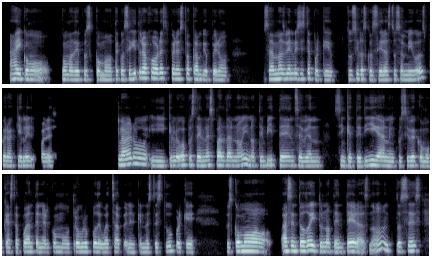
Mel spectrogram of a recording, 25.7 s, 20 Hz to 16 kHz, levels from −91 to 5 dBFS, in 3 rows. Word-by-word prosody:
"Ay, 195 0 +2
como 180 -2 -1 0.2
como 175 -1 0
de 165 0 +3
pues, 165 0 -6
como 165 -1 -2
te 170 - -2
conseguí 185 +4 -1
trabajo 215 0 +3
ahora, 210 0 +5
espero 210 -2 -2
esto 190 +1 -2
a 190 - -6
cambio", 180 -3 -1
pero, 165 -1 -1
o 155 0 -19 0.7
sea, 180 0 +1
más 195 +1 +2
bien 195 0 +1
lo - - +1
hiciste 190 +1 -3
porque 165 -4 -5 0.2
tú 170 - -7
sí 185 +2 -4
los 180 0 -1
consideras 165 0 -2
tus 170 0 -8
amigos, 170 +8 -1
pero 170 -2 0
a 165 0 -7
quién 170 0 -3
le 170 0 -1
parece. 160 -1 -5 1.3
Claro, 220 +3 +2
y 165 -1 -5
que 170 - -4
luego, 185 +2 +3
pues, 180 - -6
te 170 - +4
den 170 - +1
la 175 - -1
espalda, 175 -1 +1
¿no? 170 +2 -3
Y 215 -1 +1
no 170 -1 -4
te 170 - -6
inviten, 170 0 -1
se 165 -1 0
vean 160 0 -4 0.2
sin 165 -2 -6
que 155 -1 -1
te 155 0 -1
digan, 170 0 +1
inclusive 160 +2 -2
como 155 -2 -3
que 150 - -5
hasta 155 0 -6
puedan 165 +1 +1
tener 155 -1 -3
como 165 -1 -5
otro 155 +2 +1
grupo 165 0 +2
de 160 - +1
WhatsApp 155 +1 -3
en - - -4
el 150 -1 -6
que 150 - -10
no 155 0 -5
estés 155 +1 -6
tú, 185 +3 -3
porque, 155 -3 -2 0.6
pues, 165 -1 -6
cómo 180 - +5 0.2
hacen 185 0 +3
todo 185 +2 +7
y 195 -2 +5
tú 175 - -1
no 170 -1 0
te 160 - -1
enteras, 160 +3 +5
¿no? 225 +4 -2
Entonces, 195 -2 -2
170 Hz, 190 wpm, -21 LUFS, 165-185 Hz, 1.3 s, todo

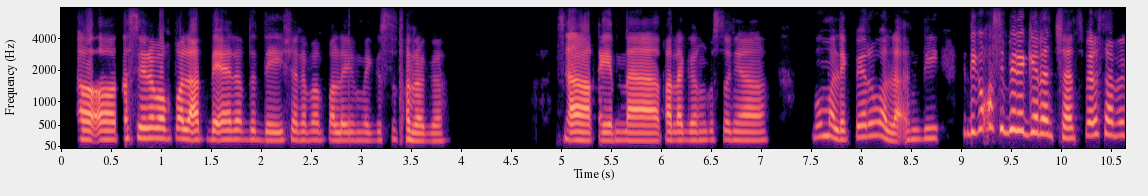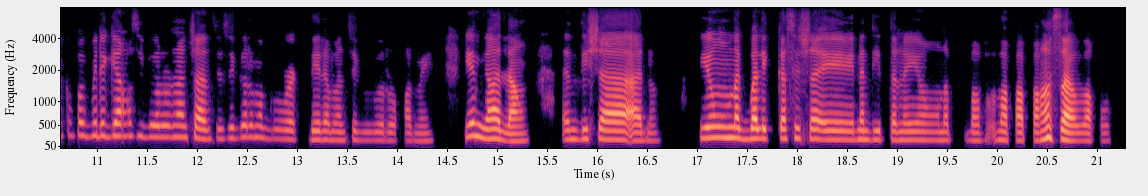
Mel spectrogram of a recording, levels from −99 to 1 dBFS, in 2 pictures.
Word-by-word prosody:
Oo, 190 -1 +5
kasi 215 +3 +1
naman 215 -2 +4
pala, 205 -4 +6
at 195 - -1
the 190 -2 +2
end 190 +1 +2
of 195 0 -4
the 190 - -5
day, 175 -1 -3
siya 185 -1 -6
naman 180 0 -6
pala 175 -1 -2
yung 175 0 -9
may 170 - -8
gusto 180 +3 -14
talaga. 165 -5 -2 1.2
Sa 175 -2 +7
akin 170 +1 -2
na 170 -1 +4
talagang 180 +1 -2
gusto 185 0 -9
niya 175 -1 -2 0.5
bumalik, 235 -6 -2
pero 250 +3 -2
wala. 195 -7 0
Hindi 210 +3 -7 0.2
hindi 335 +2 0
ko 415 +3 -1
kasi 430 -3 +2
binigyan 340 -6 +5
ng - - -28
chance. 220 -1 +1
Pero 275 +2 +1
sabi 285 -2 -1
ko, 280 0 -20
'pag 275 -2 -4
binigyan 265 -1 -1
ko - - -9
siguro 245 -2 -6
ng 240 0 -3
chances, 205 -2 -2
siguro 240 +2 -6
magwo-work 200 -5 -9
din 190 -1 -4
naman 180 -1 -8
siguro 175 -2 -12
kami. 165 0 -13 0.3
Yun 265 -3 +2
nga 205 0 +5
lang, 160 -1 -1 0.3
hindi 200 +1 -4
siya 190 -4 +4
ano, 165 0 -15 0.4
yung 230 +1 +1
nagbalik 210 -1 +3
kasi 210 +1 -2
siya, 205 -1 +1
eh, 190 -1 -1
nandito 190 0 -5
na 180 - -4
yung 180 -1 -6
nap 175 +2 -9
mapa 170 -1 -9
mapapangasawa 175 -1 +2
ko. 165 0 -17
190 Hz, 185 wpm, -24 LUFS, 175-220 Hz, 1.2 s, Sa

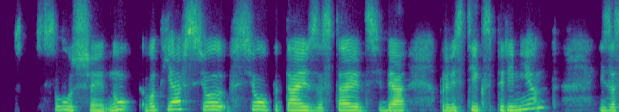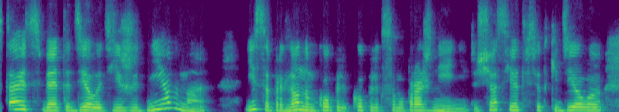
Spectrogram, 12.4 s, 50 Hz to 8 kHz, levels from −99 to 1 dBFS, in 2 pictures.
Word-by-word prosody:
С - - -13
слушай, 230 -6 -2
ну 265 +5 0
вот, 240 +2 -2
я 270 +2 +5
всё 260 -3 +1
всё 260 -1 0
пытаюсь 235 -1 +4
заставить 215 +1 +2
себя 215 0 +2 0.3
провести 210 +3 -1
эксперимент 265 - -2 0.4
и 215 - -4
заставить 265 +7 +3
себя 220 -6 +3
это 220 +1 -2
делать 205 -1 +2
ежедневно 215 - -2 0.3
и 260 +3 +1
с 285 - -5
определенным 220 0 +2
копле 220 -1 -1
комплексом 210 -3 -5
упражнений. 200 -6 -1
То - - -18
есть 190 - -3
щас 250 +2 -2
я 235 - +2
это 230 - -7
всё-таки 220 -1 -7
делаю 220 0 +1
225 Hz, 150 wpm, -22 LUFS, 205-245 Hz, 0.4 s, я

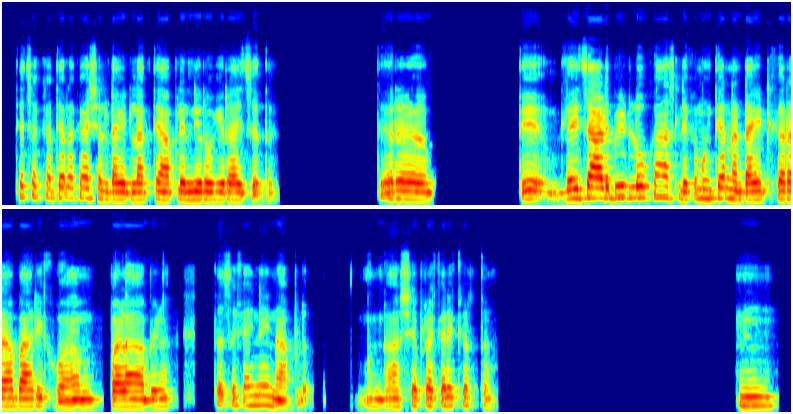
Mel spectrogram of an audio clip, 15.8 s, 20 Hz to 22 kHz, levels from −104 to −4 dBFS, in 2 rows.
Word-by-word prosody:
त्याचा 210 0 -5
क - - -4
त्याला 195 -1 -1
काय 195 - 0
असेल 175 -4 -4
डायट 155 -1 +3
लागते 155 +1 0
आपल्याला 155 0 +3
निरोगी 155 -1 +4
राहायचं 150 -2 +1
तर. - - -10 1.1
तर 165 -2 +3 1.0
ते 165 - +2 0.4
लय 180 +1 +4
जाड-बीड 200 +1 +5
लोकं 205 +1 0
असले 195 -6 -2
तर 155 - -7
मग 175 -1 -3
त्यांना 190 -4 +1
डायट 160 +1 +3
करा, 165 0 +4
बारीक 160 0 0
व्हा, 135 +1 +2 0.3
पळा-बिळा 150 0 +3 0.5
तसं 95 - -4
काही 180 +1 -6
नाही 185 0 -4
ना 145 -4 +2
आपलं. 135 - -8 0.6
मग 145 0 -5
अशा 155 +1 -4
प्रकारे 170 +1 0
करतो. 170 -2 -8 2.4
हं. 170 0 -3
165 Hz, 135 wpm, -22 LUFS, 155-180 Hz, 2.4 s, जाड-बीड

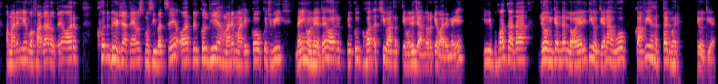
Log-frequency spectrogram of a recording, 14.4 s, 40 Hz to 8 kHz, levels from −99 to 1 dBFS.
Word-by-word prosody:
हमारे 150 +3 0
लिए 185 +1 0
वफ़ादार 155 +3 0
होते 155 - -4
हैं 190 - 0
और 200 +1 +1 0.4
खुद 230 0 +3
भिड़ 205 -3 +3
जाते 170 -1 +2
हैं 165 - +3
उस 180 0 -6
मुसीबत 155 -1 -1
से 205 +9 -1
और 180 +1 +1
बिल्कुल 185 +1 -3
भी 195 +2 +2
हमारे 175 -2 +1
मालिक 155 +1 -2
को 180 0 +2
कुछ 165 -3 -7
भी 195 +3 +1 0.3
नहीं 185 +2 +4
होने 155 -4 +3
देते 140 - +1
हैं 205 - +1
और 190 -1 +4 0.2
बिल्कुल 180 +3 -6
बहुत 170 +3 0
अच्छी 200 - -2
बात 160 -2 +2
लगती 150 -1 -4
है 140 - -7
मुझे 155 +3 +3
जानवरों 135 +1 -3
के - - +1
बारे 115 0 +1
में - - +2
ये 210 - +1
कि 170 -5 -7
बहुत 195 +2 +3
ज़्यादा 185 -1 +3 0.3
जो 190 +2 +5
उनके 175 0 +1
अंदर 180 +1 +2
लॉयल्टी 165 +6 +3
होती 155 -5 0
है 150 - +3
ना 185 0 0
वो 200 - 0 0.3
काफ़ी 220 +9 +2
हद 165 -1 -6
तक 180 0 +4
भरी 145 -1 -3 0.4
हुई - - +1
होती - - -8
है। - - -8
175 Hz, 235 wpm, -21 LUFS, 155-190 Hz, 0.4 s, जो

